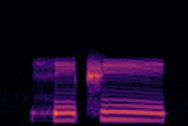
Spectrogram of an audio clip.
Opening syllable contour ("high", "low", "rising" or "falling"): low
